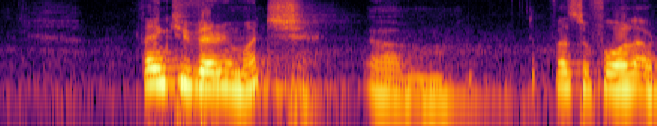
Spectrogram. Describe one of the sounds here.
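An elderly woman speaks warmly into a microphone.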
